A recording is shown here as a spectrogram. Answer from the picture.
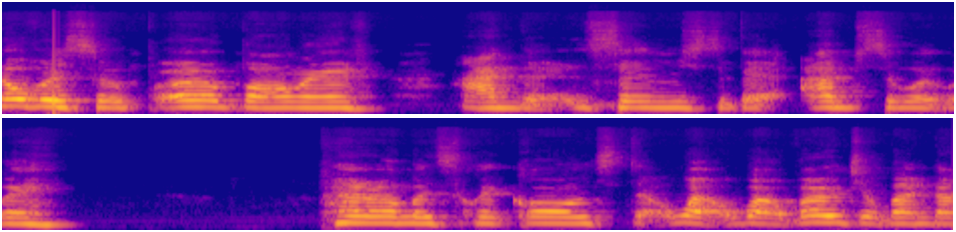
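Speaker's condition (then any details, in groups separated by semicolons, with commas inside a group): Disability affecting speech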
